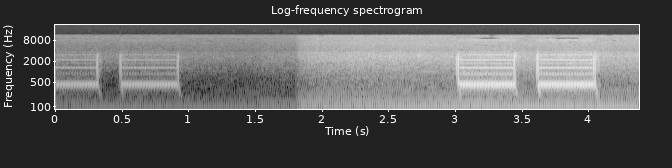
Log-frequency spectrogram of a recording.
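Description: A telephone rings in two double bursts, the first pair quieter, then a band's opening swells underneath before a second, louder double ring cuts through; no one speaks.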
